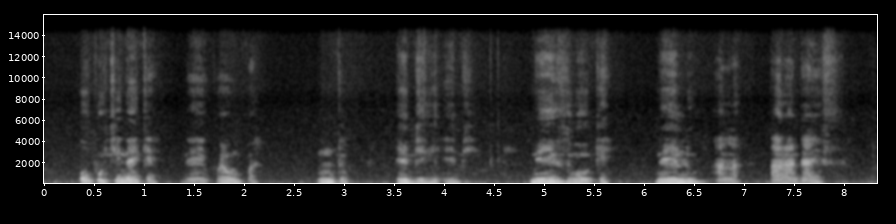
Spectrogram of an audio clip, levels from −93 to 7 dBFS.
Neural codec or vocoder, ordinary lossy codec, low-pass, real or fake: vocoder, 44.1 kHz, 128 mel bands every 512 samples, BigVGAN v2; none; 14.4 kHz; fake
